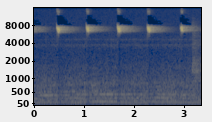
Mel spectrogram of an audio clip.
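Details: Black redstart nestling calls from Portugal, May 2020, camera beside the nest: five separate piercing, very high notes, each fading quickly, about every half second, over a quiet background.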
